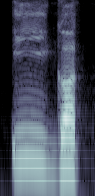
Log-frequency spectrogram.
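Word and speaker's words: 이것: দিচ্ছি এটা কিভাবে হলো প্রথমে আমরা এখানে ই পেলাম ই আর গিয়ক যদি মাঝখানে বসে বা শেষে বসে তাহলে গ হবে তার মানে ই গ এখানে গিয়কের সাথে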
